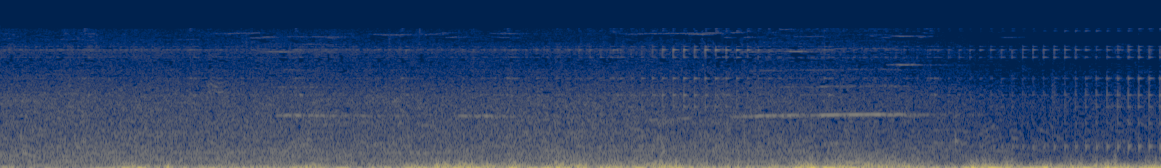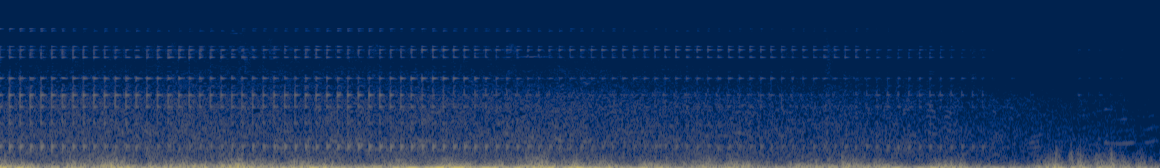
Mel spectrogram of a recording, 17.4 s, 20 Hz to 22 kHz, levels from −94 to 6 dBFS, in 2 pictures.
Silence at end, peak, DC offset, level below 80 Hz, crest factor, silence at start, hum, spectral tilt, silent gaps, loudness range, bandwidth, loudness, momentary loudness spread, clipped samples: 0 s; -10 dBFS; under 0.1%; -32 dBFS; 16 dB; 0 s; none; -6.5 dB/octave; none; 8 LU; 7 kHz; -39 LUFS; 11 LU; under 0.1%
